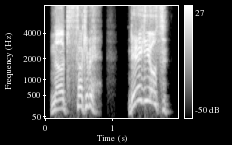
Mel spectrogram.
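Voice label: voice Skill, voices heroes, Japanese; Theo; kingsraid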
